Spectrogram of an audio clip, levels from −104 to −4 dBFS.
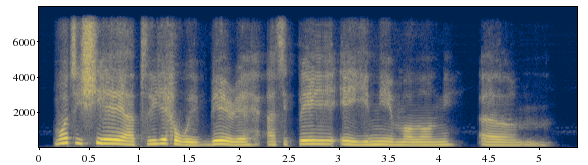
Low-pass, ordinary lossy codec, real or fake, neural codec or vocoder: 7.2 kHz; none; fake; codec, 16 kHz in and 24 kHz out, 0.6 kbps, FocalCodec, streaming, 4096 codes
